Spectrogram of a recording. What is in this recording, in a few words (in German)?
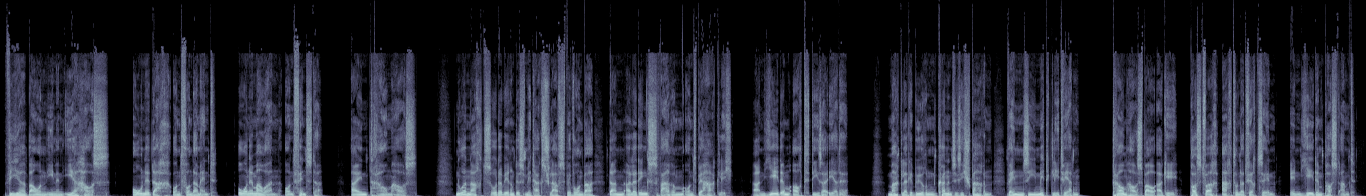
Werbung Neutral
